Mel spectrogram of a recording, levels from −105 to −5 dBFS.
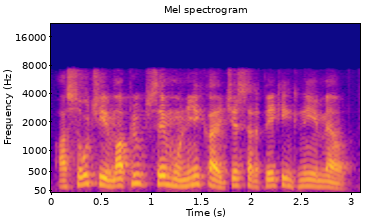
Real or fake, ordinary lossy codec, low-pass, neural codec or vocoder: fake; Opus, 64 kbps; 7.2 kHz; codec, 16 kHz, 0.8 kbps, ZipCodec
